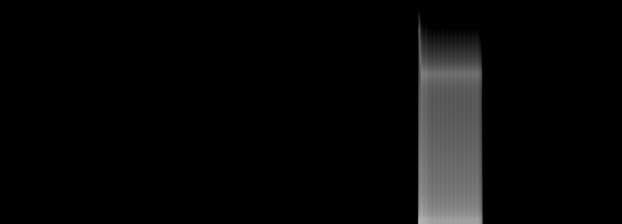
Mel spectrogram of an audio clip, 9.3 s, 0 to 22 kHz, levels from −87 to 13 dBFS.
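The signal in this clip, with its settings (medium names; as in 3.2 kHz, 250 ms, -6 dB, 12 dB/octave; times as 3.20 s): synth note saw E2 12 dB/octave, low-pass 5.6 kHz, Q 6.9, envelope 1.5 oct, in 0.05 s, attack 5.4 ms, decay 0.18 s, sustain -8 dB, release 0.06 s, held 0.90 s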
